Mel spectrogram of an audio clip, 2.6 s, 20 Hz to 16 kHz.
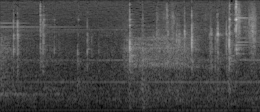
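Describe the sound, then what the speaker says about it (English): A torque wrench gives a few faint, sharp clicks as Shimano disc brake bolts on a mountain bike reach about 5 newton metres, set against a quiet background. "So that clicking noise you can hear, that's when we get the bolt done up to a certain tightness."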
